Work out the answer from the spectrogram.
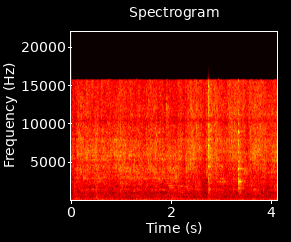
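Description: Celery and shredded chicken sizzling steadily in a stainless frying pan over a gas flame, with two sharp clicks a little over halfway through.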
